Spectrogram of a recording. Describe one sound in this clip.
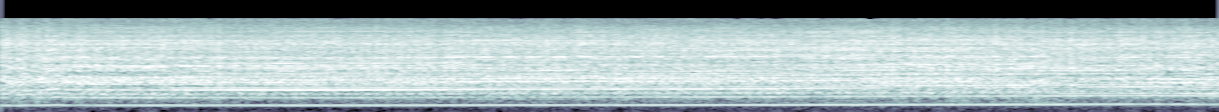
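A motorcycle engine screams at high, steady revs.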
